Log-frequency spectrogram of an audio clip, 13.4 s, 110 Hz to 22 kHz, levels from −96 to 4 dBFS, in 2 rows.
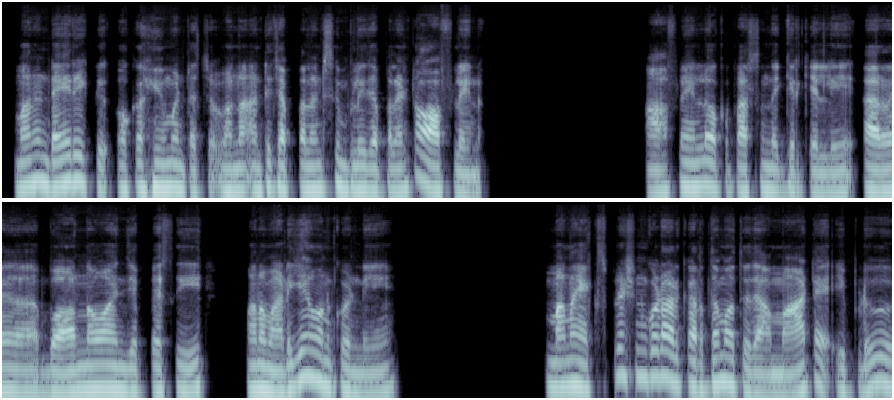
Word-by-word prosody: మనం 160 +4 +1
డైరెక్ట్ 160 -2 0 0.2
ఒక 130 - -6
human 140 -2 +2
touch 120 0 -7
one 120 +1 +2
అంటే 130 +2 -2
చెప్పాలంటే, 130 0 0
సింపుల్‌గా 130 -3 0
చెప్పాలంటే 125 +3 -3
ఆఫ్‌లైను. 115 -4 -2 1.4
ఆఫ్‌లైన్‌లో 145 +4 -1
ఒక 125 - -14
పర్సన్ 125 +1 0
దగ్గరికెళ్లి, 115 -1 -3 0.2
అరె! 120 +1 +4 0.3
బాగున్నావా 125 +4 +4
అని 130 -1 +1
చెప్పేసి 125 +1 -4 0.5
మనం 135 0 +4
అడిగాం 180 +11 +1
అనుకోండి. 125 -7 -2 1.4
మన 145 +2 +5
ఎక్స్‌ప్రెషన్ 205 +8 -6
కూడా 205 0 +4
వాడికి 165 -4 +1
అర్థమవుతది. 145 -4 -1
ఆ - - -2
మాటే. 125 +5 +2
ఇప్పుడు, 125 +3 -6
130 Hz, 135 wpm, -23 LUFS, 120-145 Hz, 1.4 s, మన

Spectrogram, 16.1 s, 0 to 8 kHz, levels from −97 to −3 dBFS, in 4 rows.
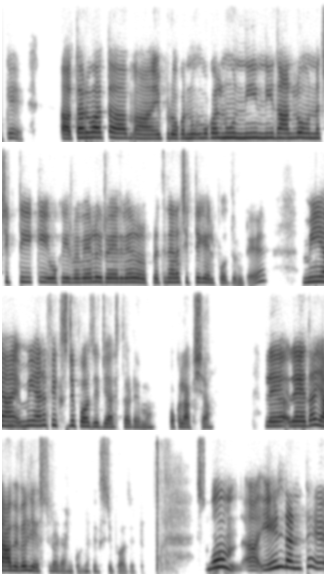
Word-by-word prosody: Okay. 260 -2 -9 0.6
ఆ - - +5 0.2
తర్వాత 285 +2 +4 0.4
ఆహ్, 225 0 0
ఇప్పుడు 235 +1 -4
ఒక, 235 - -5
నువ్వు 245 +1 -3
ఒకవేళ 270 0 0
నువ్వు 275 0 +2
నీ 270 - 0 0.2
నీ 270 - -1
దాన్లో 260 +2 +2
ఉన్న 255 - -3
చిట్టీకి 265 -1 -6
ఒక 235 - -13
20000, 240 +3 -2
25000 240 0 -1 0.2
ప్రతి 225 +1 -9
నెల 240 0 -1
చిట్టీకెళ్ళిపోతుంటే, 195 - -9 0.7
మీ 270 - +1 0.2
ఆయ 265 0 +3
మీ 280 - -1
ఆయన 285 +2 +1
ఫిక్స్‌డ్ 285 -1 -5
డిపాజిట్ 235 -6 -3
జేస్తాడేమో. 185 -3 -9 0.3
ఒక 215 - -17
100000 180 - -6 0.9
లే 250 - +5 0.2
లేదా 265 +3 +5
50000 230 0 +3
జేస్తున్నాడనుకోండి 170 -4 -15
ఫిక్స్‌డ్ 165 -1 -18
డిపాజిట్. - - -23 0.8
సో, 295 - -11 0.5
ఆహ్, 240 - -1 0.2
ఏంటంటే, 400 0 +3
245 Hz, 140 wpm, -22 LUFS, 220-270 Hz, 0.9 s, ఆ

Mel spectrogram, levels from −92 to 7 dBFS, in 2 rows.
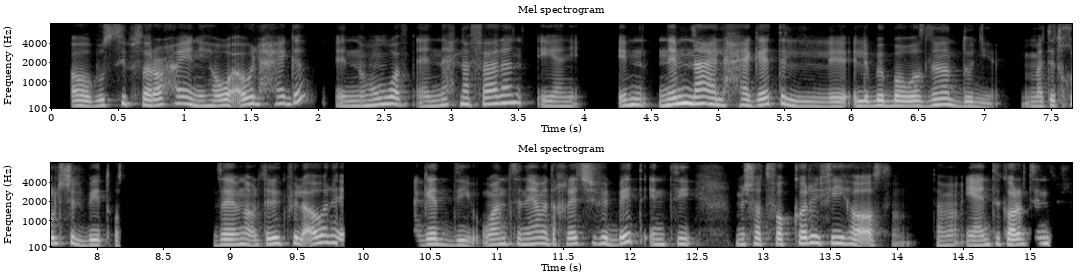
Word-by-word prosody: آه 175 0 +2
بُصّي، 185 +7 -3
بصراحة 210 0 0
يعني 180 -7 0
هو 185 +2 +3
أول 225 +4 +1
حاجة 235 0 -4 0.2
إنه 170 +3 -2
هو 225 +2 +3 0.2
إن 165 +3 -5
إحنا 225 +2 -1
فعلًا 240 +6 0
يعني 160 -1 -6 0.3
إن 205 +3 +1
نمنع 235 +3 +7
الحاجات 200 +3 0
ال 155 -6 -3 0.2
اللي 165 +1 +1
بتبوظ 170 -1 +2
لنا 200 +4 +2
الدنيا، 155 -9 -4
ما 160 - -5
تدخلش 210 +6 -1
البيت 170 -4 0
أصلًا، - - -12 0.6
زي 180 +2 +2
ما - - +3
أنا 185 - +1
قُلت 170 +4 -2
لِك 205 +1 +4
في 215 - -1
الأول، 225 +5 +3
هي - - +1 0.6
حاجات 185 +3 +2
دي 160 -3 -3
Once 190 +3 -2
إن 185 - 0
هي 200 - +1
ما 205 - +2
دخلتش 200 +2 -2
في 215 - -1
البيت، 210 +6 0
أنتِ 180 +1 -2 0.5
مش 180 +2 -2
هتفكري 195 +4 +2
فيها 215 -5 +3
أصلًا 220 - -10 0.2
تمام، 155 +1 -7
يعني 160 0 +1
أنتِ 180 +4 -2
قررتِ 185 +1 +3
أنتِ 210 0 0
190 Hz, 205 wpm, -23 LUFS, 170-215 Hz, 0.6 s, نمنع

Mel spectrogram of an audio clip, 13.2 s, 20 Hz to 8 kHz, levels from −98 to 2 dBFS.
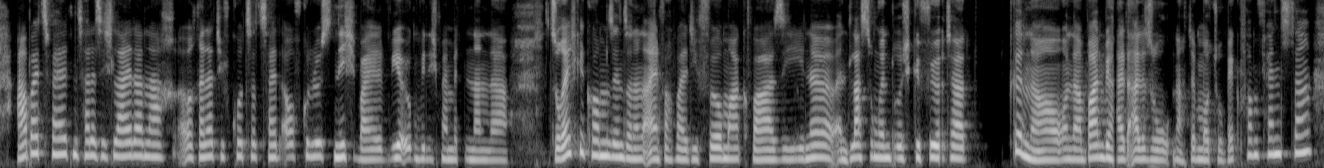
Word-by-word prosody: Arbeitsverhältnis 270 +2 +1
hatte 250 0 +1
sich 235 0 -2
leider 240 0 +2
nach, 225 -2 -2
äh, - - -13
relativ 225 +1 -2
kurzer 235 -2 -3
Zeit 220 -1 -1
aufgelöst. 230 +1 -2
Nicht, 215 -2 +3
weil 180 0 -2
wir 215 +2 +4
irgendwie 190 0 -3
nicht 180 0 -11
mehr 185 - -2
miteinander 170 -2 -4 0.4
zurechtgekommen 255 - +3
sind, 225 -1 +2
sondern 190 -1 0
einfach, 185 +2 -1
weil 180 -2 0
die 180 0 -4
Firma 195 0 +1
quasi, 180 +1 -1
ne, 210 -1 +1
Entlassungen 215 +3 +1
durchgeführt 210 +1 +1
hat. 200 -1 +2 0.4
Genau, 175 - +2
und 185 0 -1
dann 180 0 0
waren 215 +1 +5
wir 210 - +4
halt 185 - 0
alle 180 0 +2
so 175 -3 -3
nach 170 -5 -7
dem 185 -1 -3
Motto: 170 -1 -4
„Weg 180 +1 -6
vom 255 0 -2
Fenster.“ 280 +4 +1
210 Hz, 195 wpm, -27 LUFS, 180-235 Hz, 0.4 s, waren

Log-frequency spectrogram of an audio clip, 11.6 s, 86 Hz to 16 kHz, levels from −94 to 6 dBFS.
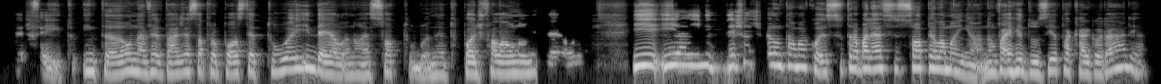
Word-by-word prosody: Perfeito, - - -5
então, 175 -2 -2
na 185 -3 -1
verdade, 170 -1 -3
essa 185 0 +4
proposta 175 -1 -2
é - - -3
tua 190 +4 -4
e 230 +1 +2
dela. 165 -9 0
Não 155 0 -8
é 150 - -5
só 165 +3 +4
tua, 205 +7 -7
né? 150 0 -7
Tu 135 - -18
pode 165 -2 0
falar 170 -1 0
o - - 0
nome 170 +1 -3
dela. 155 -1 -9 0.6
E 275 +1 +6
e - - +4
aí, 275 -3 0
deixa 255 +5 -1
eu 325 - -9
te 300 - -14
perguntar 275 -2 0
uma 255 -1 +1
coisa: 180 -7 -1
se - - +9
tu 205 - -1
trabalhasse 230 0 +2
só 230 +3 +7
pela 230 -2 +1
manhã, 170 -10 -3
não 175 - -3
vai 180 +1 +2
reduzir 180 -1 0
a - - -3
tua 195 -1 -5
carga 170 -2 -3
horária? 195 +3 -3
185 Hz, 220 wpm, -22 LUFS, 170-230 Hz, 0.6 s, se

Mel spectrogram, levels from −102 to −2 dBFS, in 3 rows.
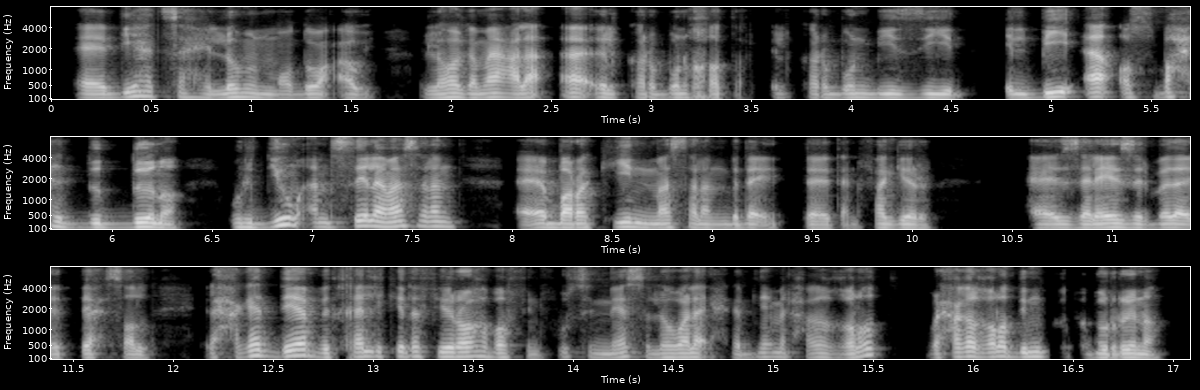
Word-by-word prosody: دي 115 +8 +1
هتسهل 120 -7 -6
لهم 130 +2 +1
الموضوع 110 0 -4
أوي. 110 -2 -6 0.2
اللي 110 +1 -2
هو - - +4
يا - - +3
جماعة 120 +1 +3
لأ 130 +2 +2
الكربون 115 -1 -4
خطر، 110 0 -5
الكربون 115 0 -6
بيزيد، 115 0 -2 0.2
البيئة 135 +5 +4
أصبحت 135 +3 -2
ضدنا. 115 0 +3 0.3
وندّيهم 130 - +1
أمثلة 140 +4 +4
مثلًا 155 0 +2 0.3
براكين 120 +2 +3
مثلًا 115 -2 -1
بدأت - - -1 0.3
تنفجر، 110 0 -2 0.5
زلازل 110 +1 +4
بدأت 110 0 +3
تحصَل. - - -3 0.3
الحاجات 175 +2 0
ديّة 165 +4 +6
بتخلّي 140 0 -1
كده 150 +1 -2
في 145 -1 0
رهبة 145 -2 +2
في 125 -4 -11
نفوس 135 +5 -17
الناس، 120 +3 -5
اللي 120 - -5
هو 125 - +2
لأ 130 - +2
إحنا 110 - -12
بنعمل 135 +4 -9
حاجة 120 - -7
غلط، 125 - -3 0.2
والحاجة 145 +1 +1
الغلط 145 +1 +2
دي 135 - 0
ممكن 145 +1 -5
تضرِّنا، 120 -3 0
120 Hz, 170 wpm, -26 LUFS, 115-140 Hz, 0.5 s, ديّة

